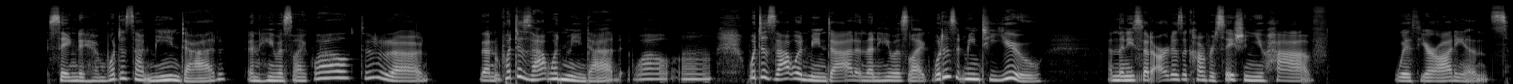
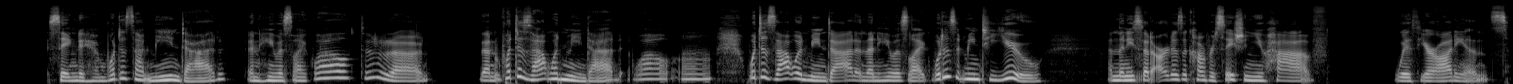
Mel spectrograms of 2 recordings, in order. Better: neither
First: none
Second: none

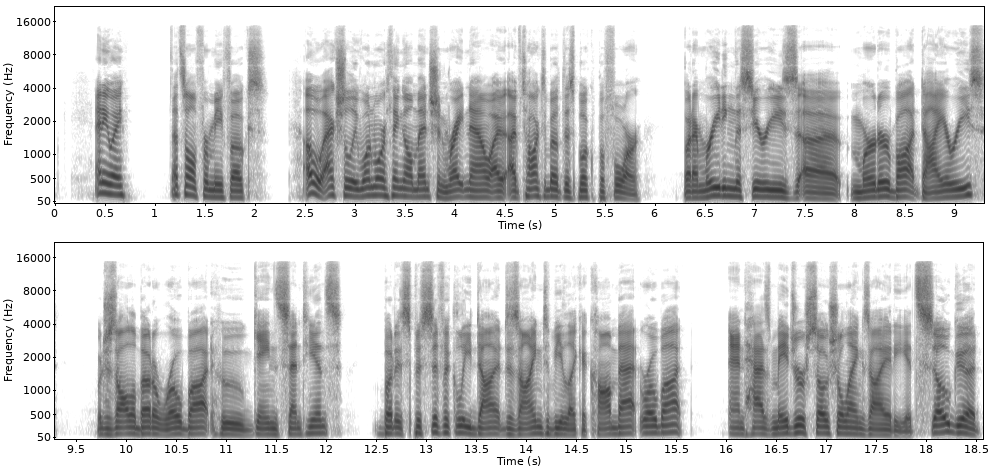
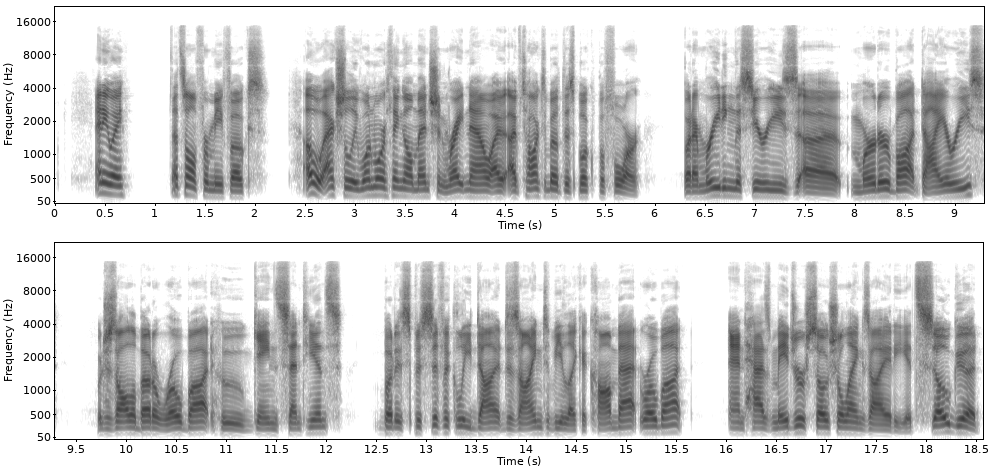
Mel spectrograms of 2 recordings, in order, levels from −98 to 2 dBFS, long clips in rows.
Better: first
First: none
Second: thin; somewhat; fading below 350 Hz

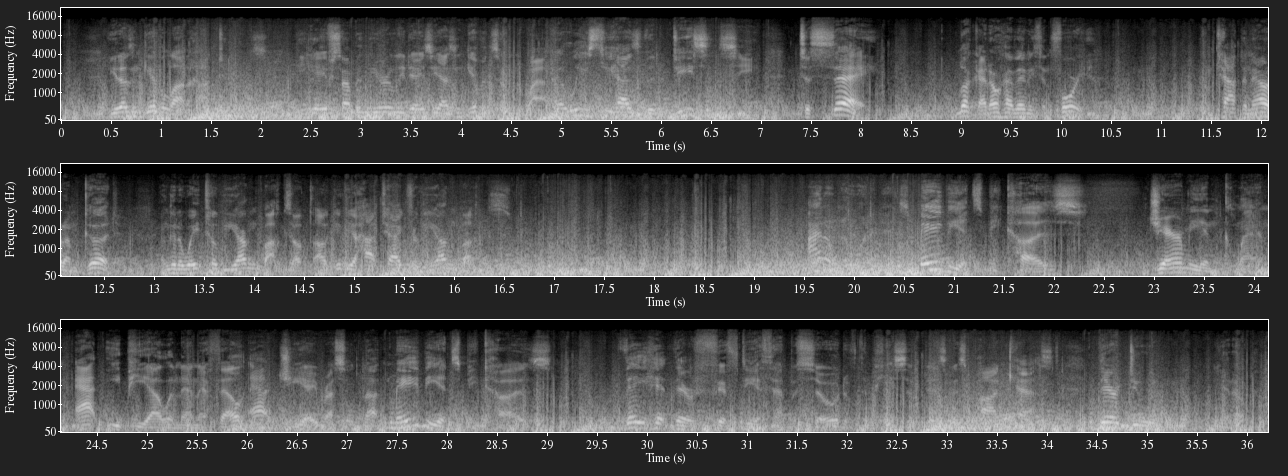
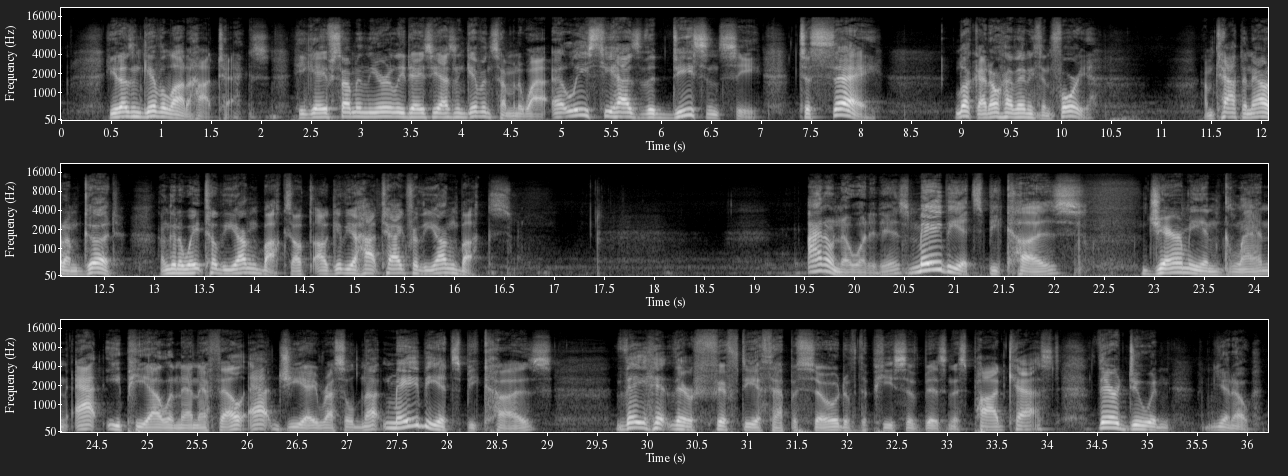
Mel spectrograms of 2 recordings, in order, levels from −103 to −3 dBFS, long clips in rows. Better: second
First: wind noise on the microphone; heavy; 3 dB below the speech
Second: none

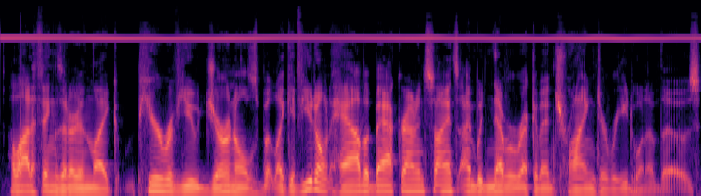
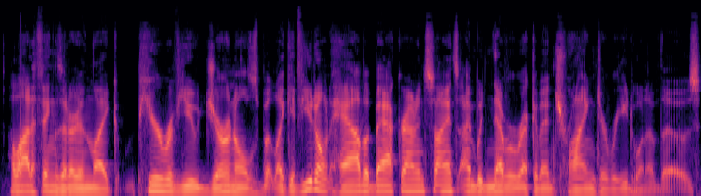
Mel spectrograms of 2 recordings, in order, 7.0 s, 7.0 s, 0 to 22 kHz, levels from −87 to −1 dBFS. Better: second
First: high-pitched whine; loud; throughout; 9.5 kHz, 10 dB below the speech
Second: none

